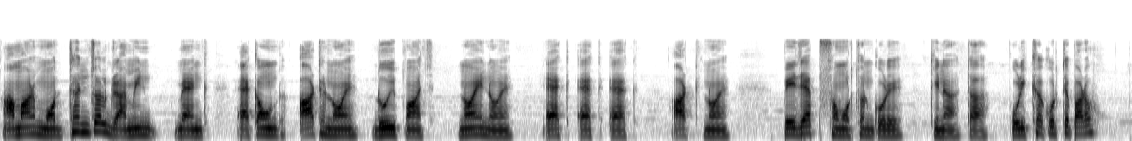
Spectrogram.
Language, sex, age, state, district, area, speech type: Bengali, male, 30-45, West Bengal, Purba Medinipur, rural, read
